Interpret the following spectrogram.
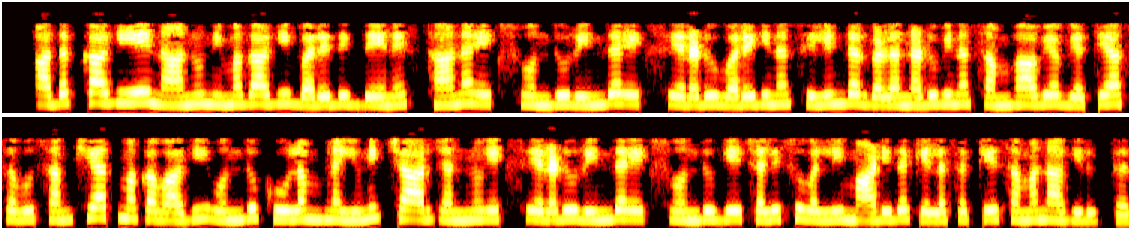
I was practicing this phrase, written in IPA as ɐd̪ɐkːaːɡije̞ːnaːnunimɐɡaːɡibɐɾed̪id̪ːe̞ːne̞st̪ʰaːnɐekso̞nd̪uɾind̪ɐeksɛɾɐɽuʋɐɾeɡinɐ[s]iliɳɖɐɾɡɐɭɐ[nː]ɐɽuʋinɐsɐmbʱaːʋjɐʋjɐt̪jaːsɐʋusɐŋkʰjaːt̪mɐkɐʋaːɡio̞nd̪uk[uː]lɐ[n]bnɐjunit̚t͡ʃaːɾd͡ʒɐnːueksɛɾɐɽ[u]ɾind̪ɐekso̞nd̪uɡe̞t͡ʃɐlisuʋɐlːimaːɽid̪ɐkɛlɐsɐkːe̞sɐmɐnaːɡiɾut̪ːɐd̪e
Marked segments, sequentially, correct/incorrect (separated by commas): correct, incorrect, correct, incorrect, correct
